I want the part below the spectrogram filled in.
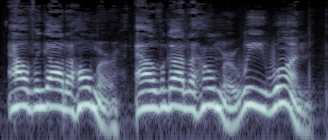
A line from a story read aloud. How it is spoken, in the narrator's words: All the kids started yelling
